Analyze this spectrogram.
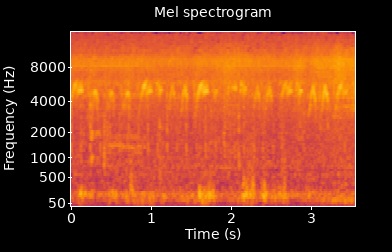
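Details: A cinnamon bittern (Ixobrychus cinnamomeus) calls with low, short grunting notes at uneven intervals, under steady, high, rhythmic chirping from insects or another bird.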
